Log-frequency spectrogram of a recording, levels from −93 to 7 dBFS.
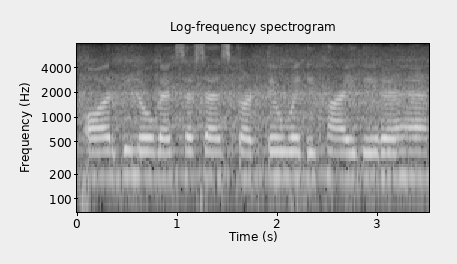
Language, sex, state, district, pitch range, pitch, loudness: Hindi, female, Chhattisgarh, Raipur, 185-190 Hz, 185 Hz, -13 LUFS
